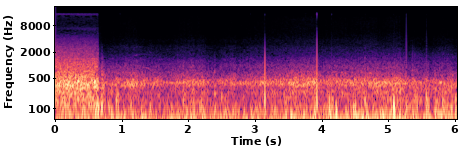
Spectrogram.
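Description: Wind buffeting the microphone as a steady low rumble, with a few faint clicks. Less than a second in, a brighter hiss cuts off abruptly and the rumble takes over.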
